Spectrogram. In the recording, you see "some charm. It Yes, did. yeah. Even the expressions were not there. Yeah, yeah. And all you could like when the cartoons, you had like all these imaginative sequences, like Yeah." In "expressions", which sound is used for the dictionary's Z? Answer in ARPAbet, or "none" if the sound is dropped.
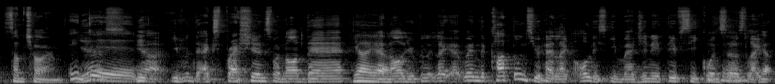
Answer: S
